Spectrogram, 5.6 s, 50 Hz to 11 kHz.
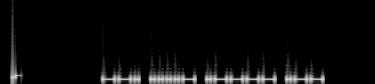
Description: Morse code, heard as a keyed tone, about 20 wpm, 700 Hz. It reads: G41W
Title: Four Letter-Number Combinations - 20wpm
